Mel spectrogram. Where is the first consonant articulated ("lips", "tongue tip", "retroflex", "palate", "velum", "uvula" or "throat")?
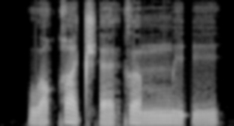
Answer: uvula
